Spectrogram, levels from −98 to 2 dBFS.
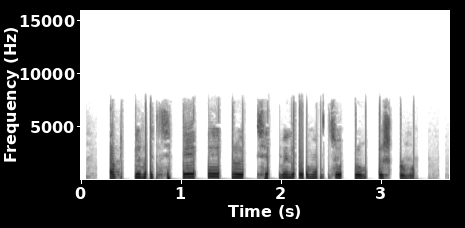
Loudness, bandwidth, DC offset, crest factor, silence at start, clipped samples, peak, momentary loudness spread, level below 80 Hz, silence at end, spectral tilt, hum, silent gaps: -16 LUFS; 7.6 kHz; under 0.1%; 14 dB; 0.3 s; under 0.1%; -2 dBFS; 8 LU; -40 dBFS; 0.35 s; -6.5 dB/octave; none; 3.11-3.18 s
